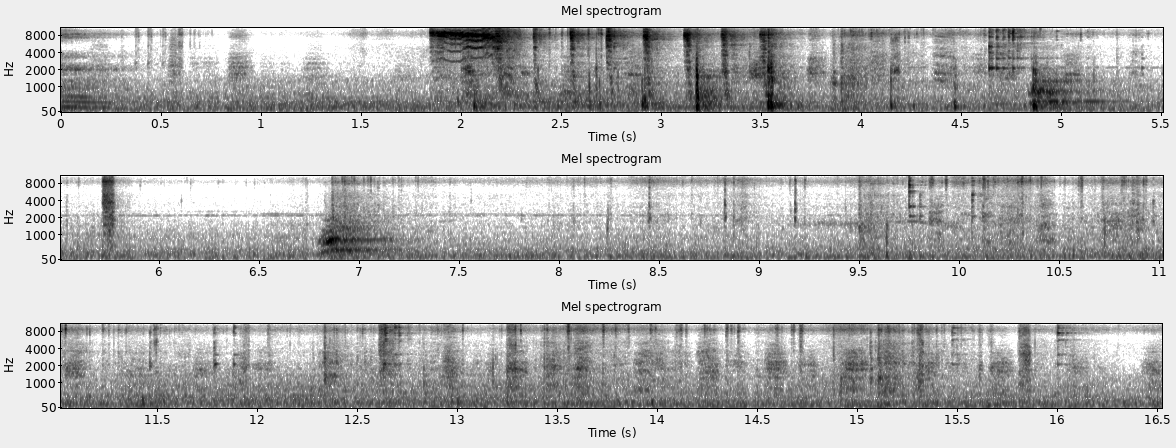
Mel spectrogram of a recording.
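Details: An excited, worked-up Shiba Inu gives quick yips, whimpers and huffs in a burst, then settles to soft panting.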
